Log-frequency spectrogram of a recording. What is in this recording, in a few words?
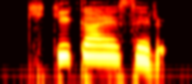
female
